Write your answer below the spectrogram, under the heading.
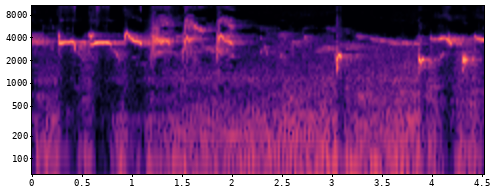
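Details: Oriental magpie-robin in full, lively song meant to provoke rival birds: loud clear whistles and sharp upslurred notes, then lower slurred phrases, with faint low rumbling behind.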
